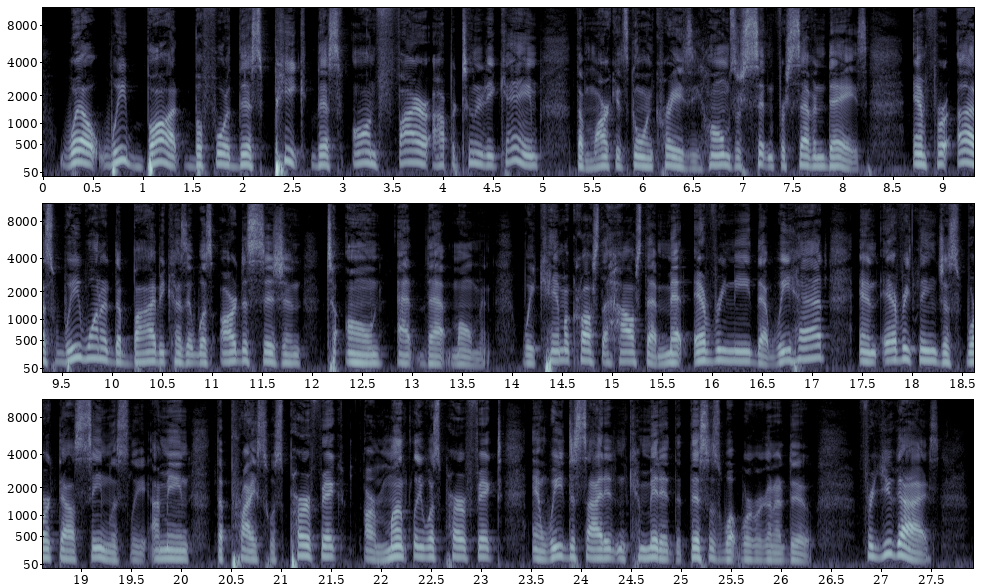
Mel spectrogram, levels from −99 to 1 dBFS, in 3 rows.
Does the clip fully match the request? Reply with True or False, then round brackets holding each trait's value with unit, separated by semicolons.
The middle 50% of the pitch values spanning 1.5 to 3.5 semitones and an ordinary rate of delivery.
False (4.0 semitones; 180 wpm)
